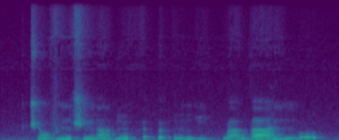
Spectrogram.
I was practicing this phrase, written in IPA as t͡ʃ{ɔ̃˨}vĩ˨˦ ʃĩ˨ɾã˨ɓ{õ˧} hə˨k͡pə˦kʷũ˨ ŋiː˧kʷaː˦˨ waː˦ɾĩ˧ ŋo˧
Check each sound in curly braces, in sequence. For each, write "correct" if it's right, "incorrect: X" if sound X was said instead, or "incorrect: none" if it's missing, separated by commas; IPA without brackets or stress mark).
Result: correct, incorrect: ũ˧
